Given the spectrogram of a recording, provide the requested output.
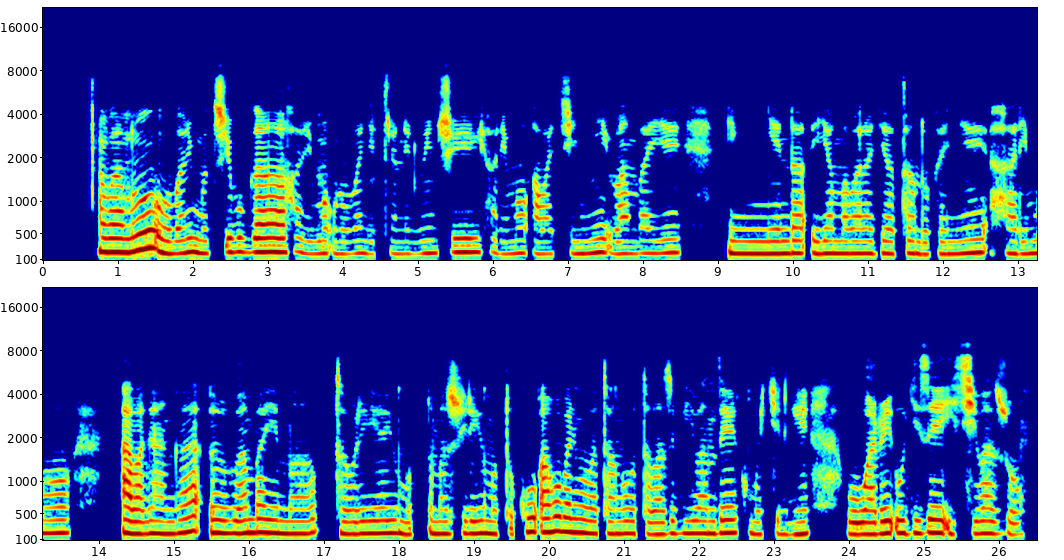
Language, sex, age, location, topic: Kinyarwanda, female, 25-35, Kigali, health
